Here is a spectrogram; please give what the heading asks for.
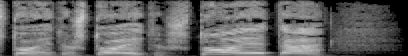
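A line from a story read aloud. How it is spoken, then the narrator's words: Terrified scream. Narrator (Russian): Я ужасно испугался и закричал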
